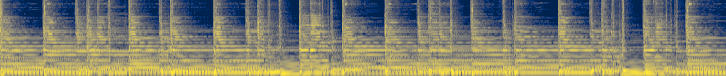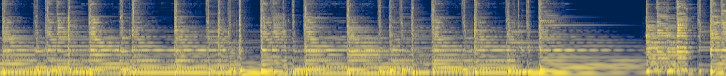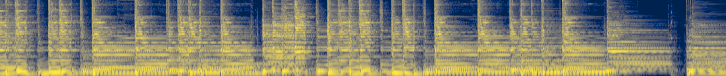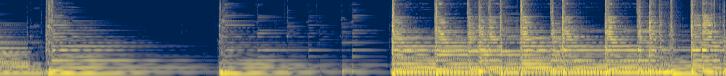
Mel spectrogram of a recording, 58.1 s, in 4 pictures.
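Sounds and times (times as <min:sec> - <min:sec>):
guitar: 0:00.0 - 0:58.0.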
